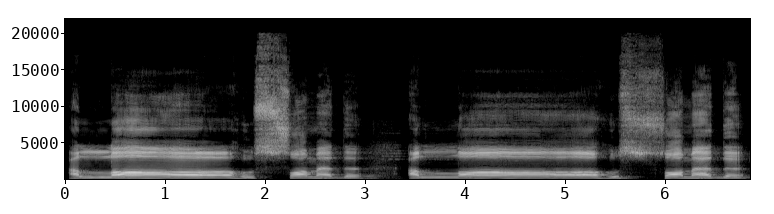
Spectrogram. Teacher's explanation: যখন থামবো তখন দালটা উচ্চারণ করবো, শুধু পেশটা পড়তে হবে না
